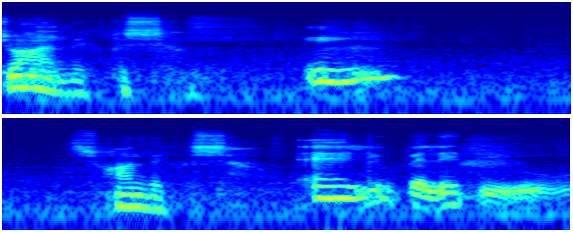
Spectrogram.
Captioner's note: speaking in foreign language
